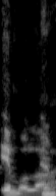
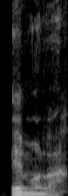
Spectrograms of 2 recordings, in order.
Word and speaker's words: Imola: Imola. How do you say that? Imola.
